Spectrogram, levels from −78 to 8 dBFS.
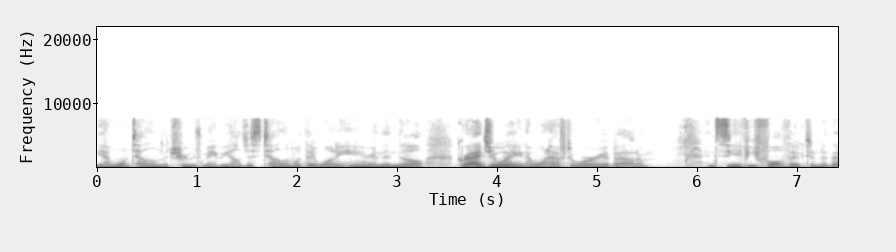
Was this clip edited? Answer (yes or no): no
